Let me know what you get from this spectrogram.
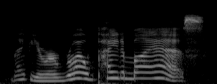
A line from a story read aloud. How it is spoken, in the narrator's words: Rodney mutters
